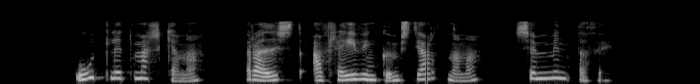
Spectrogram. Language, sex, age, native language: Icelandic, female, 20-29, Icelandic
